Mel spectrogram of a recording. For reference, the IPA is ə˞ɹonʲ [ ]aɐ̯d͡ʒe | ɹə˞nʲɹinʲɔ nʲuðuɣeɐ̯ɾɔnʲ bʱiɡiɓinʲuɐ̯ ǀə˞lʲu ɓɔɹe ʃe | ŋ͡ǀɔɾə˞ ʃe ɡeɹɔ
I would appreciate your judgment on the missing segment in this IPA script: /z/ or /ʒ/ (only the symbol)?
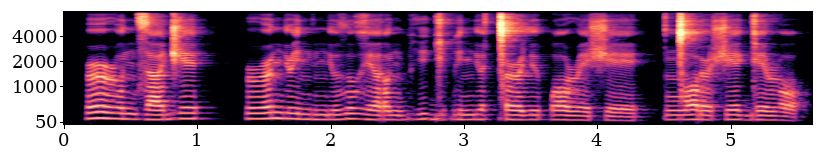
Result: z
